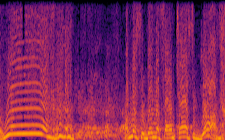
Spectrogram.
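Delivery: high whoop into quick laughing brag; laughing self-mockery. Real, not acted. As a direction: cheer yourself ironically, laughing. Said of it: "no questions, jokes".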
